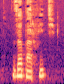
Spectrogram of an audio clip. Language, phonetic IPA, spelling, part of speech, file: Polish, [zaˈbarvʲit͡ɕ], zabarwić, verb, LL-Q809 (pol)-zabarwić.wav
